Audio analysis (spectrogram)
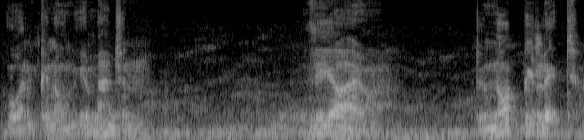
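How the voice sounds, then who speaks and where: Scheming male sorcerer for game cinematic: deep-leaning voice, unhurried, smug menace, formal diction. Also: expressive, background noise. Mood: sly, menacing. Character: scheming male sorcerer villain, smug, calculating, coldly ambitious. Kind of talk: video game cinematic acting.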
